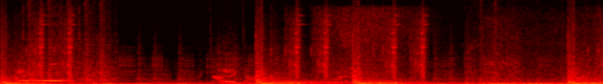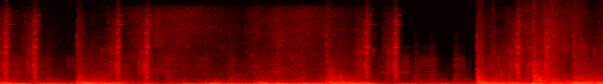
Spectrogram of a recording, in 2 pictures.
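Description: Guns fire in rapid bursts with loud bangs.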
